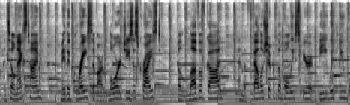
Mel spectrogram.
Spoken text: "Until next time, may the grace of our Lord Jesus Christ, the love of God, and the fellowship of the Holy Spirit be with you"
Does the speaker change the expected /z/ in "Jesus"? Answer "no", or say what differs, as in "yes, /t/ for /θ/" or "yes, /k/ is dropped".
no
